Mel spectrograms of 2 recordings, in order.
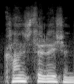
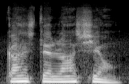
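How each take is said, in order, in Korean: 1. 이 단어는 영어식으로 발음합니다. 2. 이 단어는 프랑스식으로 발음합니다. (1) "영어로는 이제 Constellation이고" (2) "불어 발음으로는 Constellation"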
